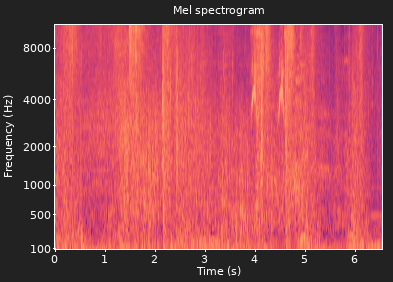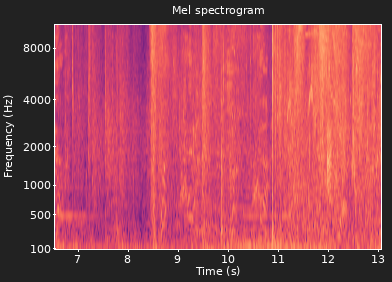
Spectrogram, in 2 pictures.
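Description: Confringo and Incendio spells fire in the video game Hogwarts Legacy, a run of loud, booming blasts and crackling bursts in quick succession, layered over game sound and voices.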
